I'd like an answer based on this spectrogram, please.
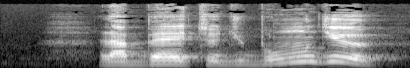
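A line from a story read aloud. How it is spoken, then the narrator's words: Old man grumbling. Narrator (French): bougonna le père Jacques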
